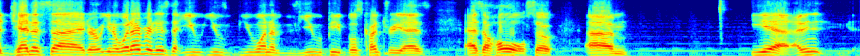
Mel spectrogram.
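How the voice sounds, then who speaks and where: Animated podcast host, laughs often. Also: male voice, on the high side, highs cut off. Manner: animated, laughs often, swearing, many fillers. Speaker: podcast host and English teacher. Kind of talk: casual podcast chat.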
